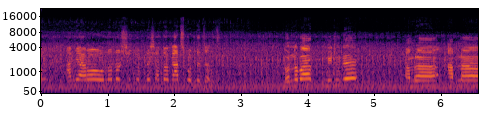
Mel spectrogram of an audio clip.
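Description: A boat's engine running with a steady low hum beneath people talking.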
